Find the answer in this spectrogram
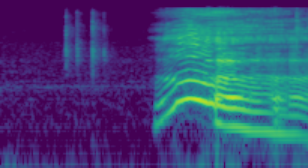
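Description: A man lets out a long voiced groan about a second in, its pitch rising and then sliding down, after a few faint clicks.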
